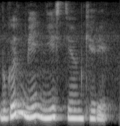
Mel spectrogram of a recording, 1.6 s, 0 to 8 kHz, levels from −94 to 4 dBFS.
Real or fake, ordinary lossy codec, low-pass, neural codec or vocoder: real; none; none; none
